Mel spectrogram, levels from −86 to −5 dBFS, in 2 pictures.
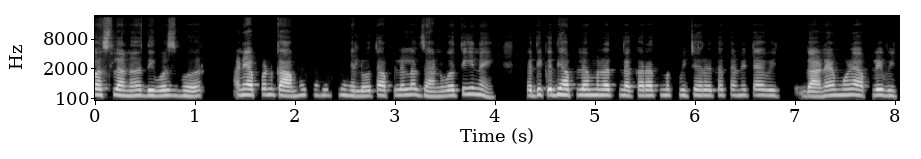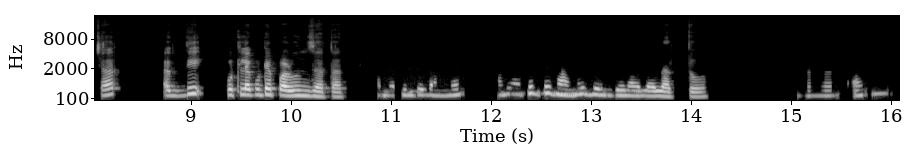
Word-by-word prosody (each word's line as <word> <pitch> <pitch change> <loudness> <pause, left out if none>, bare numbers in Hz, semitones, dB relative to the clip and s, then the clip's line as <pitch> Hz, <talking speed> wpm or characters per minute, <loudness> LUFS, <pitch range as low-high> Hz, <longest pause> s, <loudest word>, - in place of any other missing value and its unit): असला 245 -1 +5
ना 215 +1 +1
दिवसभर 210 -2 +1 0.3
आणि 235 - 0
आपण 250 +1 +2
काम 205 -3 +7
करत 230 -1 -10
राहिलो, 205 -3 -1
तर 225 - +3
आपल्याला 235 +3 0
जाणवतही 215 +7 -1
नाही 235 -9 -2 0.3
कधी-कधी 240 +3 +3
आपल्या 240 0 +4
मनात 235 0 +2
नकारात्मक 220 +1 +1
विचार 225 0 -2
येतात 230 +1 -3
आणि 230 0 -5
त्या 235 - +1
वि 220 -1 -1 0.3
गाण्यामुळे 225 +6 +3
आपले 230 +1 +2
विचार 215 +2 -1 0.6
अगदी 210 +8 0 0.3
कुठल्या 240 +1 +4
कुठे 245 +1 +4
पळून 215 -1 +6
जातात 180 -3 -1 0.4
आणि 220 0 -10
आपण 230 +2 -7
ते - - 0
गाणं 215 0 -5 0.4
आणि 240 +3 -8
आपण 275 +3 -3
ते 310 - +3
गाणं 245 +2 0
गुणगुणायला 215 -5 -1
लागतो. 175 0 -4 1.1
अ, - - -13 0.5
आणि 275 +6 -11
225 Hz, 155 wpm, -27 LUFS, 210-240 Hz, 1.1 s, काम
